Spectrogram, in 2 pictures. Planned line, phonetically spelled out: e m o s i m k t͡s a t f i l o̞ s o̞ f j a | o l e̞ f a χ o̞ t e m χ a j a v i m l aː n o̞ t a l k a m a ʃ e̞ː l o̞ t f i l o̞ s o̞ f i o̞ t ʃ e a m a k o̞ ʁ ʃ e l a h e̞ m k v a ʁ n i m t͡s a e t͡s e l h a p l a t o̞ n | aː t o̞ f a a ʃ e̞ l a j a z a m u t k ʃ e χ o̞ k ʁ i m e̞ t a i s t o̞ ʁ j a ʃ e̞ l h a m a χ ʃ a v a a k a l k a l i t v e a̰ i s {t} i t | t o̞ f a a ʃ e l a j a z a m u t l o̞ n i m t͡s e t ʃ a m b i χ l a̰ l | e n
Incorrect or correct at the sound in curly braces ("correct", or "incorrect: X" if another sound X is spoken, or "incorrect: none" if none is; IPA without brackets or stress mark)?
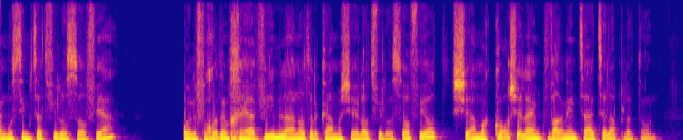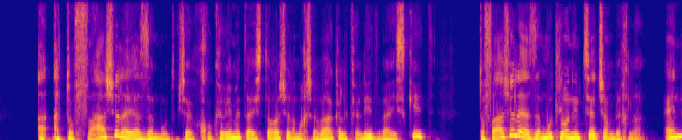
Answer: incorrect: k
